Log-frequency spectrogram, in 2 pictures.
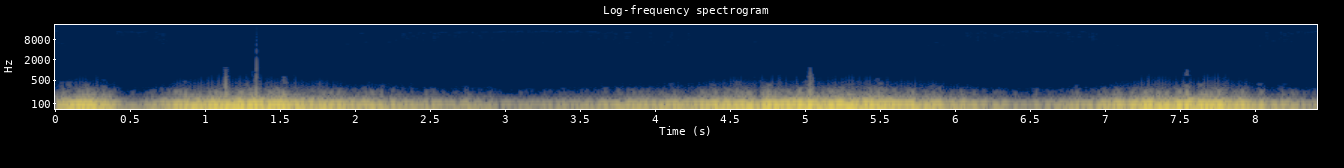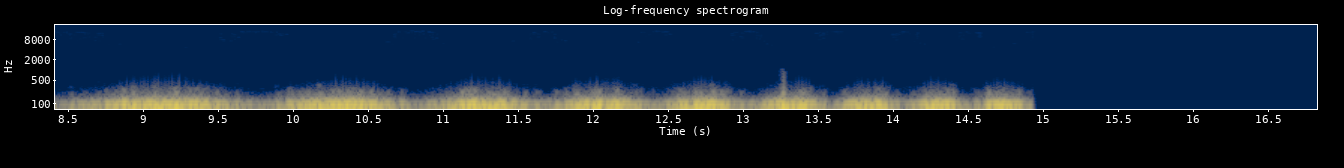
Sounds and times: rumble 0.0 - 15.0

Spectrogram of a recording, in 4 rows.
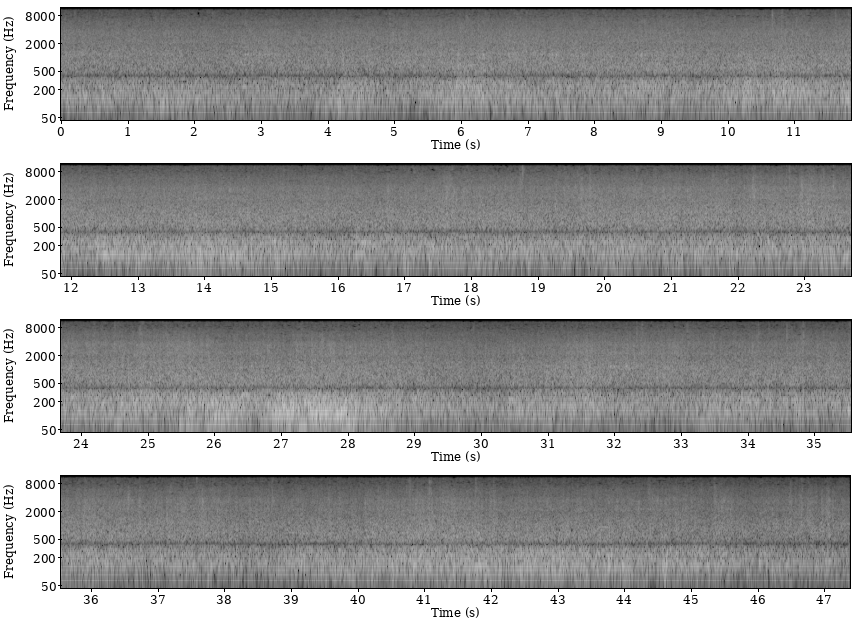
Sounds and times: hailstorm 0.0 - 47.3
powerful rain 0.0 - 47.3

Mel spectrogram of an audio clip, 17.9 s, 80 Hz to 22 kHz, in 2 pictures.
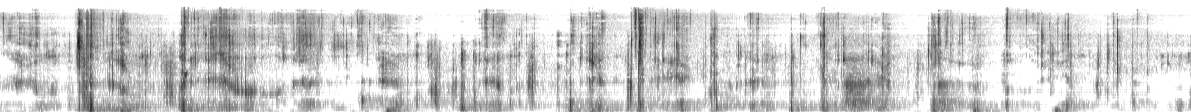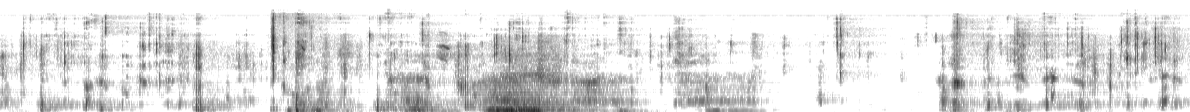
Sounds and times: Candy Bar Mastication 0.0 - 17.8
swallow 11.0 - 14.8

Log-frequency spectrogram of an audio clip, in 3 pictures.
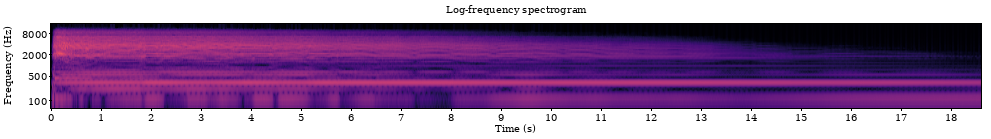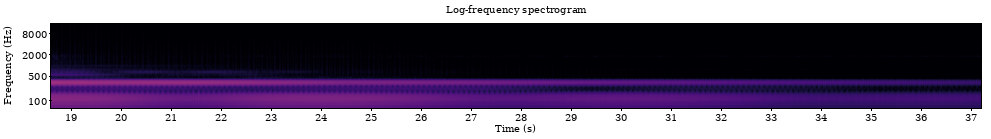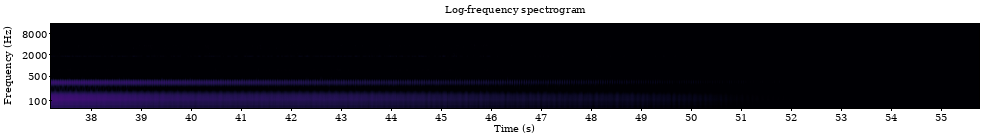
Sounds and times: distorted guitar 0.0 - 40.1

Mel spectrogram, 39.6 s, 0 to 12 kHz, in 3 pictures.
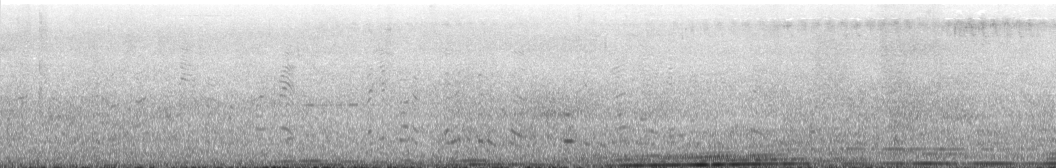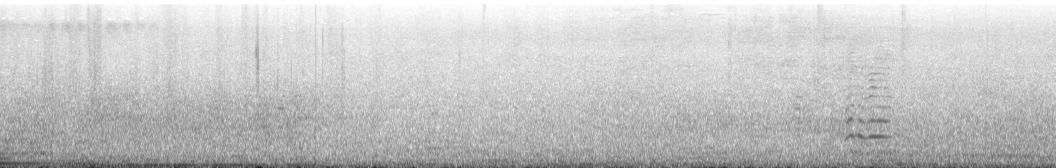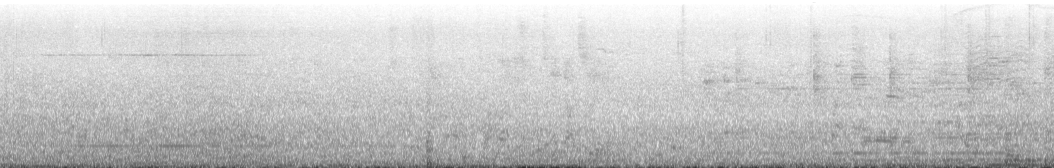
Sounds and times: traffic 0.0 - 39.5

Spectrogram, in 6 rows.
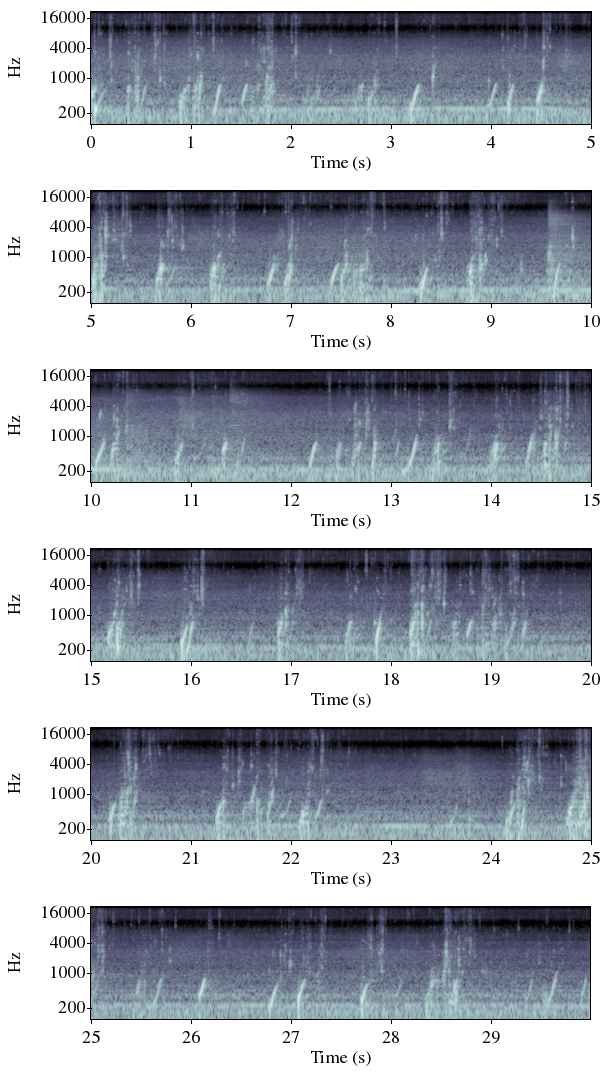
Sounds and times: water and sewage bubbling 0.0 - 29.9

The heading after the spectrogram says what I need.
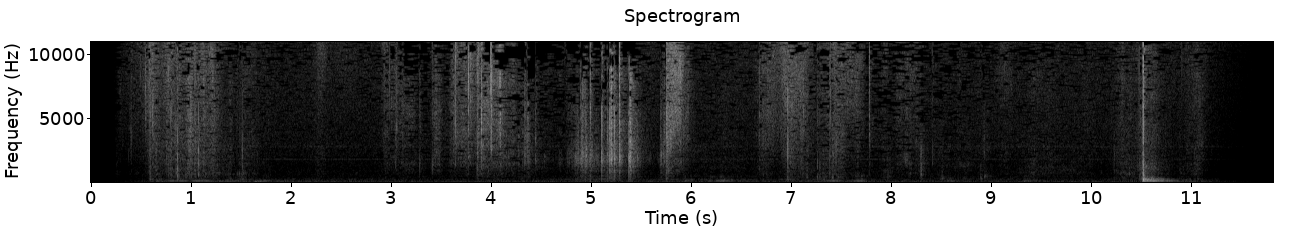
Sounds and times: turning pages 0.3 - 1.7
turning pages 2.9 - 9.0

